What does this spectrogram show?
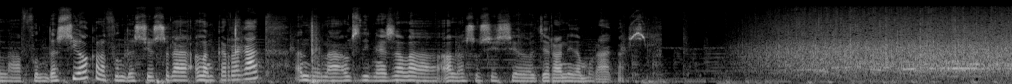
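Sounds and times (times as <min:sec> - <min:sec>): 
speech: 0:00.0 - 0:06.7
applause: 0:07.4 - 0:10.1.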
